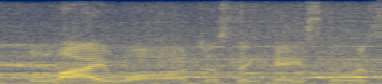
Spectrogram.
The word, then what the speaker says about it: Blaiwas: junior lightweight limit 120 7.1 pounds again that's pronounced fly wah just in case there was any confusion on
